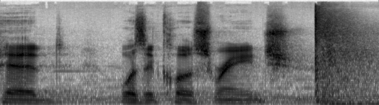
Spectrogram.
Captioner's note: gun fires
